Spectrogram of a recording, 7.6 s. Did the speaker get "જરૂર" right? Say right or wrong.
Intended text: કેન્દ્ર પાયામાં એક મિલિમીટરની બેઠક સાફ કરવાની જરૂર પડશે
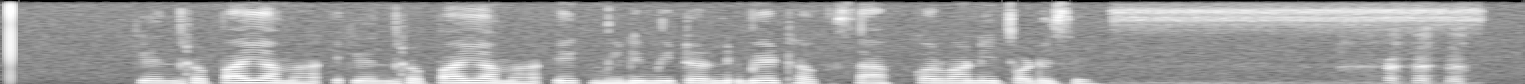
wrong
